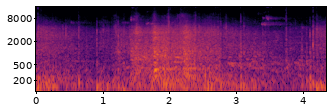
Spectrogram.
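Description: A basketball bouncing on a hardwood gym floor during a game, mixed with players' indistinct voices, with a busier stretch about a second or two in.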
